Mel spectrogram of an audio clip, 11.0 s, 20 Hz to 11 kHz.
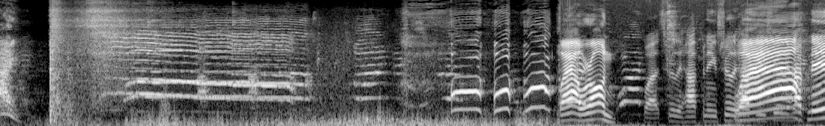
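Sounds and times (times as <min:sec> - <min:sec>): wind rumbling on microphone: 0:00.2 - 0:10.1.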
